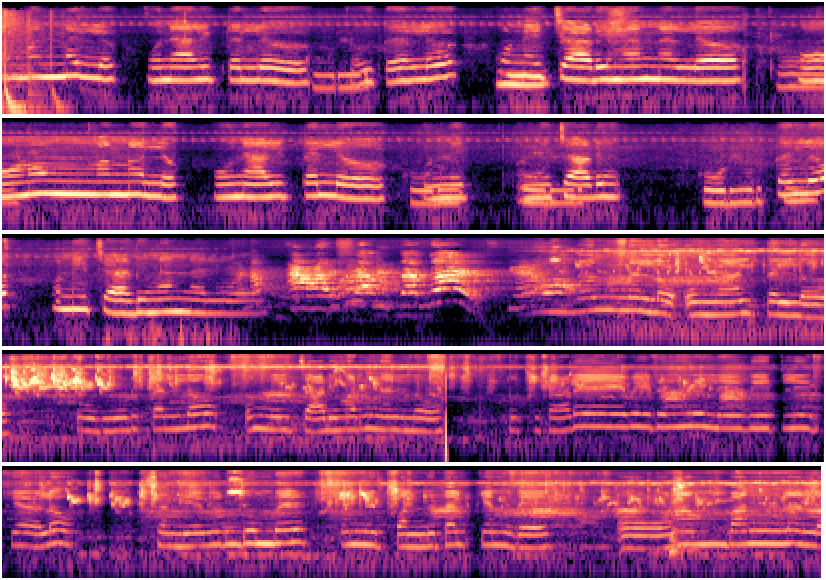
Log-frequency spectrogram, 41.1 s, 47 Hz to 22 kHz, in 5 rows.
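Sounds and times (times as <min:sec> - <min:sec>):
girl singing unaccompanied: 0:00.0 - 0:14.6, 0:15.2 - 0:29.1, 0:29.7 - 0:41.0.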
